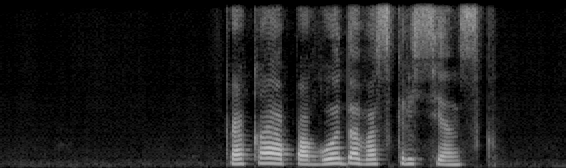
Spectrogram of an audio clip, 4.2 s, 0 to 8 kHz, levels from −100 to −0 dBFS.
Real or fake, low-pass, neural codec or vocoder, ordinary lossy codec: fake; none; codec, 16 kHz, 2 kbps, FreqCodec, larger model; none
